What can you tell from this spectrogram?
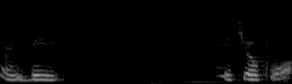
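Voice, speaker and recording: Her voice sits at a fairly high pitch. The woman speaks with a strong New York accent. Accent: New York accent, still strong. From New York City, then US South. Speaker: podcast host. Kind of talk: interview podcast.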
